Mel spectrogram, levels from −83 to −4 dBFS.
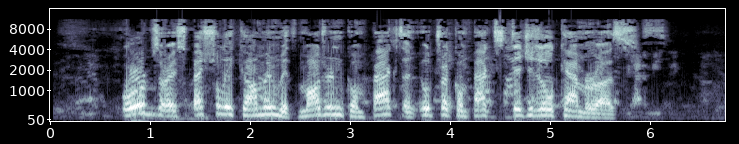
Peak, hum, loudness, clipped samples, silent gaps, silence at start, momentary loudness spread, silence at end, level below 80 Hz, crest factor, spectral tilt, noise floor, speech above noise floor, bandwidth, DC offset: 0 dBFS; none; -10 LUFS; under 0.1%; none; 0.3 s; 5 LU; 0.6 s; -50 dBFS; 12 dB; -2.5 dB/octave; -48 dBFS; 37 dB; 12.5 kHz; under 0.1%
